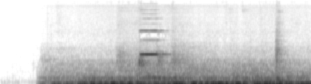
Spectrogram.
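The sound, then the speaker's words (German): A hotel elevator in Charleston, West Virginia, rumbles and hums loudly in a steady low drone, with a bright electronic beep chiming around two seconds in and a brief metallic clank toward the end. “Sogar der Lift im Hotel in Charleston, West Virginia, klingt wie ein Grubenlift beim Einfahren in den Kohleschacht.”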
